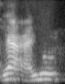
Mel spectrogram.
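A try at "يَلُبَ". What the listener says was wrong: ইয়ালু ইয়ালু ইয়া বলে ধাক্কা দেওয়া যাবে না, ধাক্কা দিলে কলকলা হবে অথবা আর একটা হামজা তৈরি হবে। শক্ত হবে কিন্তু ধাক্কা হবে না। ইয়ালু বা ইয়ালু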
